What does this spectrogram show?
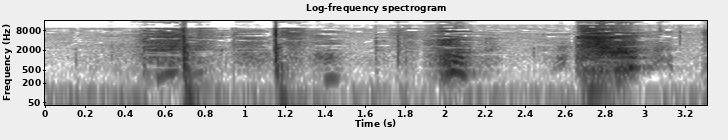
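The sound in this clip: A sneeze among a few short, sharp breathy bursts and throaty noises, separated by brief quiet gaps, with no talking.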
